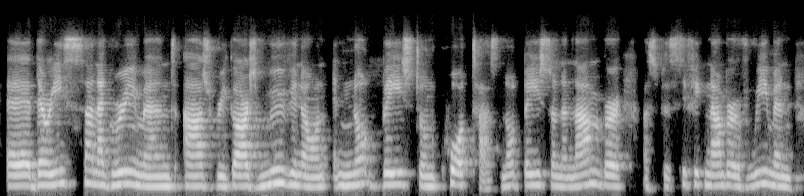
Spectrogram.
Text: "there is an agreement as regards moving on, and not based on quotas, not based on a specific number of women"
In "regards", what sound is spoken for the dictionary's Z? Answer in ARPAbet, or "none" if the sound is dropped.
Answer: Z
